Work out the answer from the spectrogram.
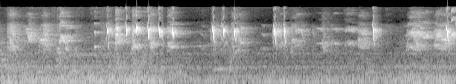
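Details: Song of a parva Javan bush lark used as a training model: short clusters of sharp, high ticking notes in quick groups of three to six, separated by brief pauses over soft background hiss.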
